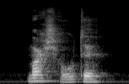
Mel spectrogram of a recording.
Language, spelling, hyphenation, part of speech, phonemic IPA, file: Dutch, marsroute, mars‧rou‧te, noun, /ˈmɑrsˌru.tə/, Nl-marsroute.ogg
- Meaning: 1. a line of march 2. a course of action, a way forward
